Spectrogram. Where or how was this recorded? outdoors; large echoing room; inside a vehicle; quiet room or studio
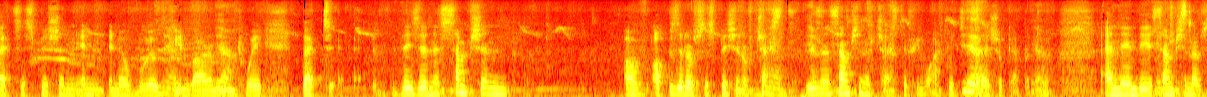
outdoors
